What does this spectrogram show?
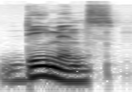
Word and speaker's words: Demons: His real name is Jamel, get this, Demons. Yeah, I saw that. Yeah. And that's the way his name is pronounced.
